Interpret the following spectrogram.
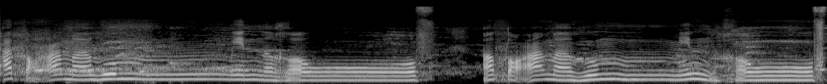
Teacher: ada mim sukun bertemu dengan mim, harus dibaca dengung 1 alif atau 2 harokat. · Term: idgham misli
